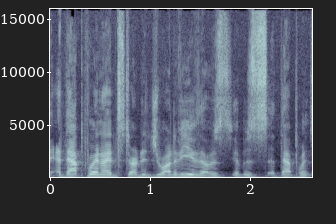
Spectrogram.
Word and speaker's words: Joie de Vivre: And so my purpose was defined by the name of my company, Joie de Vivre. You pronounced it very well, Greg.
